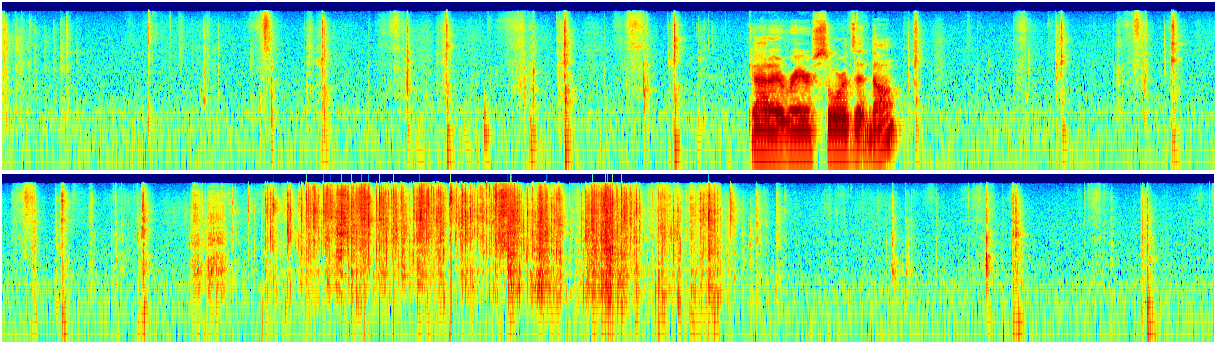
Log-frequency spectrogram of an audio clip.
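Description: Trading cards are flicked and shuffled in hands.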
